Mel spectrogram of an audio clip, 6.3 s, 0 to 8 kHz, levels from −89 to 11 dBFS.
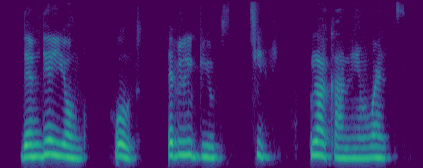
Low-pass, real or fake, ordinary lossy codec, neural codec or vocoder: none; fake; none; codec, 16 kHz, 1 kbps, FreqCodec, larger model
